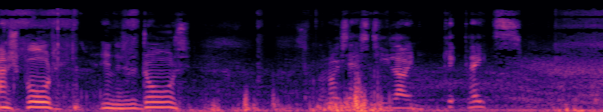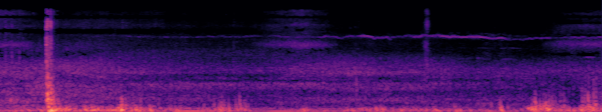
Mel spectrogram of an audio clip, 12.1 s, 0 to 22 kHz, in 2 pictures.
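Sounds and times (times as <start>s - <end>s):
low rumble: 1.8s - 12.0s
car door shutting with thud: 6.4s - 6.8s.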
